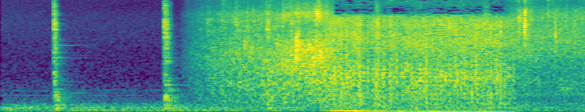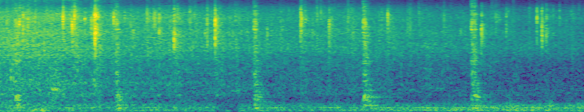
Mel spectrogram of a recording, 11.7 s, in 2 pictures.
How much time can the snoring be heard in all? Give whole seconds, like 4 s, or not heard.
not heard.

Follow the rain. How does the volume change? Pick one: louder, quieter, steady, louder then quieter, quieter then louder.
quieter.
